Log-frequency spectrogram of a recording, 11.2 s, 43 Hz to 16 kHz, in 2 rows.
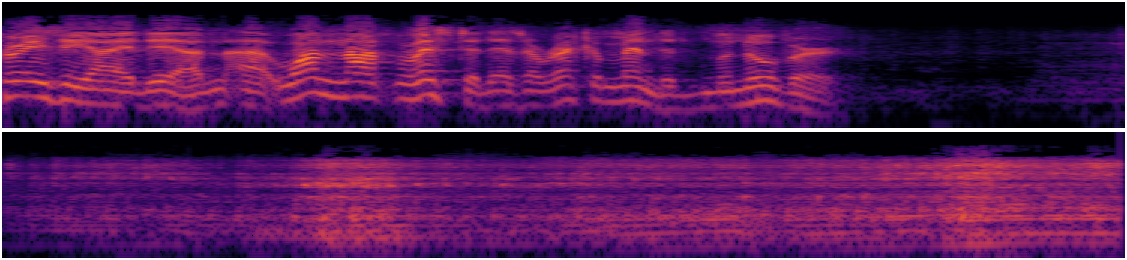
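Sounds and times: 
speech: 0.0 - 4.3
airplane engine revving loudly: 5.6 - 11.2.

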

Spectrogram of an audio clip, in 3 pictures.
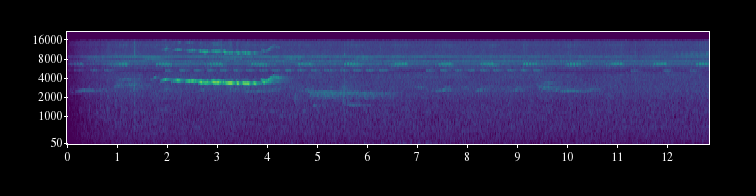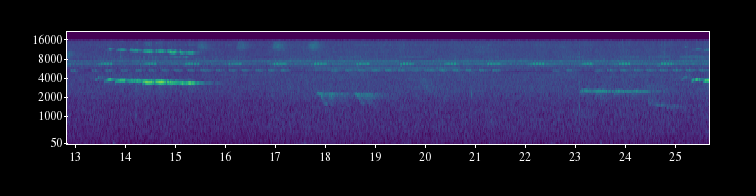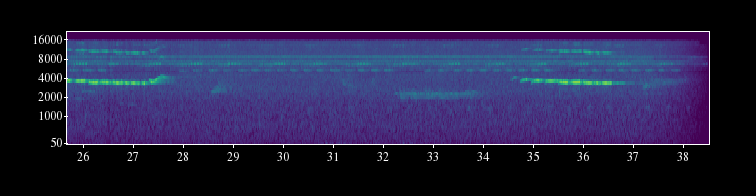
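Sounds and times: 
Cyanocompsa cyanoides song in South American Eastern Lowlands: 0.1 - 10.7, 13.4 - 15.9, 23.1 - 27.9, 31.1 - 38.5.

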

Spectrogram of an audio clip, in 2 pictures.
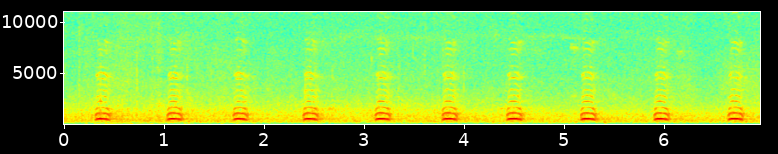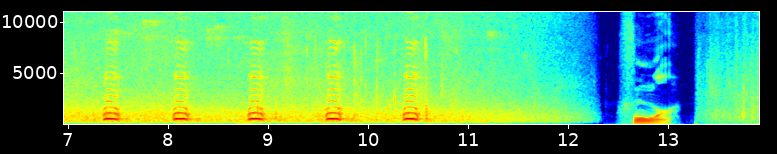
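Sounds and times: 
quiet hissing background: 0.0 - 12.6
Jocotoco antpitta hooting in Ecuador: 0.2 - 10.6
speech: 12.9 - 13.1.

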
